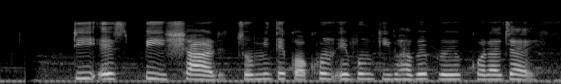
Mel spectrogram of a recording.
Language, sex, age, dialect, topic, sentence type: Bengali, female, 18-24, Rajbangshi, agriculture, question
